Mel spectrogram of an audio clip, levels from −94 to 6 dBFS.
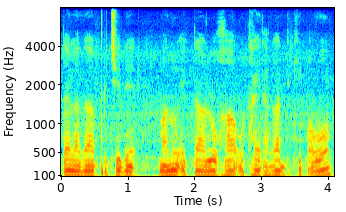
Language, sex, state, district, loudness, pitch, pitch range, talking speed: Nagamese, male, Nagaland, Dimapur, -16 LUFS, 90 Hz, 85-95 Hz, 160 wpm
